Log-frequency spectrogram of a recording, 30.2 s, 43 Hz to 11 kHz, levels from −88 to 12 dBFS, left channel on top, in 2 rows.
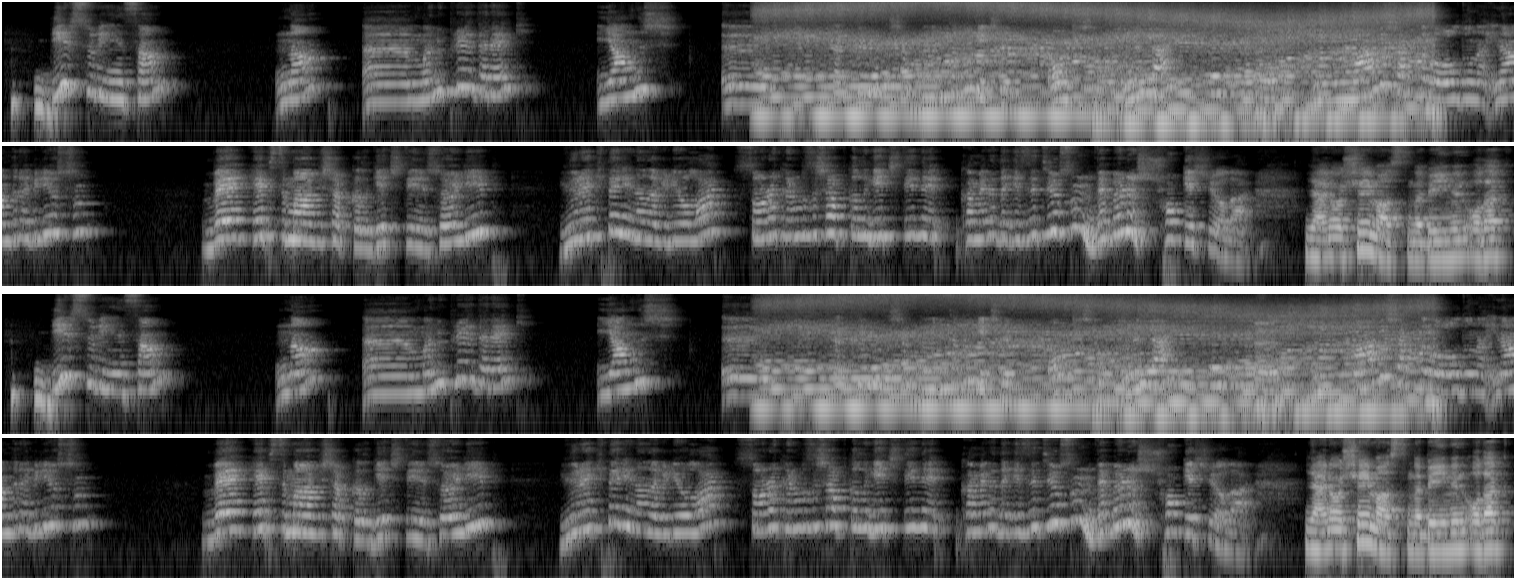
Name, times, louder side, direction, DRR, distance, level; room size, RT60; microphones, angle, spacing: voice 1, 0.4-1.6 2.7-3.2 3.6-5.1 5.9-6.7 7.2-7.7 8.1-10.1 10.4-11.7 13.1-16.0 17.1-19.9 20.7-27.9, left 2 dB, 20° left, -5 dB, 4.9 m, -27 dB
sound 1, 7.5-14.3, left 1 dB, 35° left, 1.3 m, -25 dB
voice 2, 12.5-12.8 28.1-30.2, right 3 dB, 70° right, 5 dB, 1.4 m, -22 dB
7.3 x 5.4 x 6.7 m, 0.41 s
head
